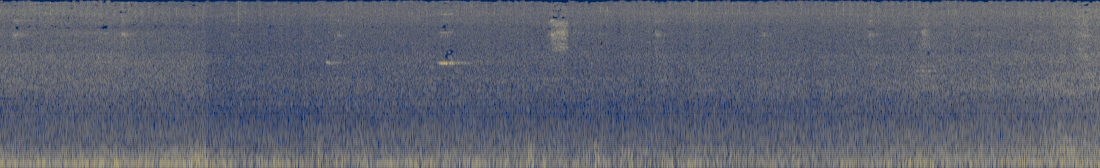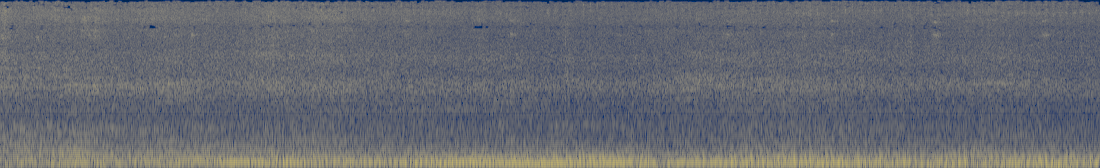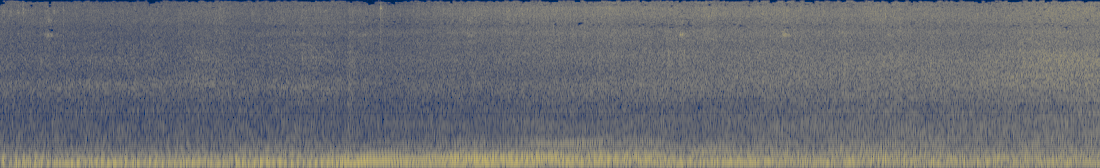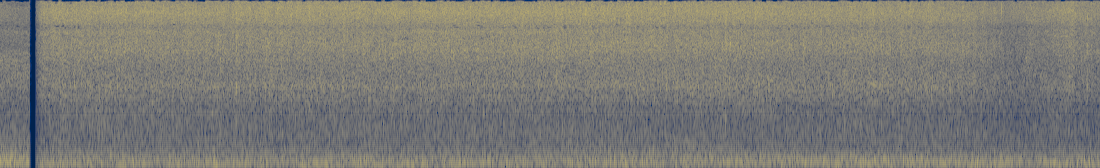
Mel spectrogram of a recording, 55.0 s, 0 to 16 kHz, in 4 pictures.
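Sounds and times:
vehicle engine humming: 0.0s - 55.0s
steady hiss: 41.7s - 55.0s.

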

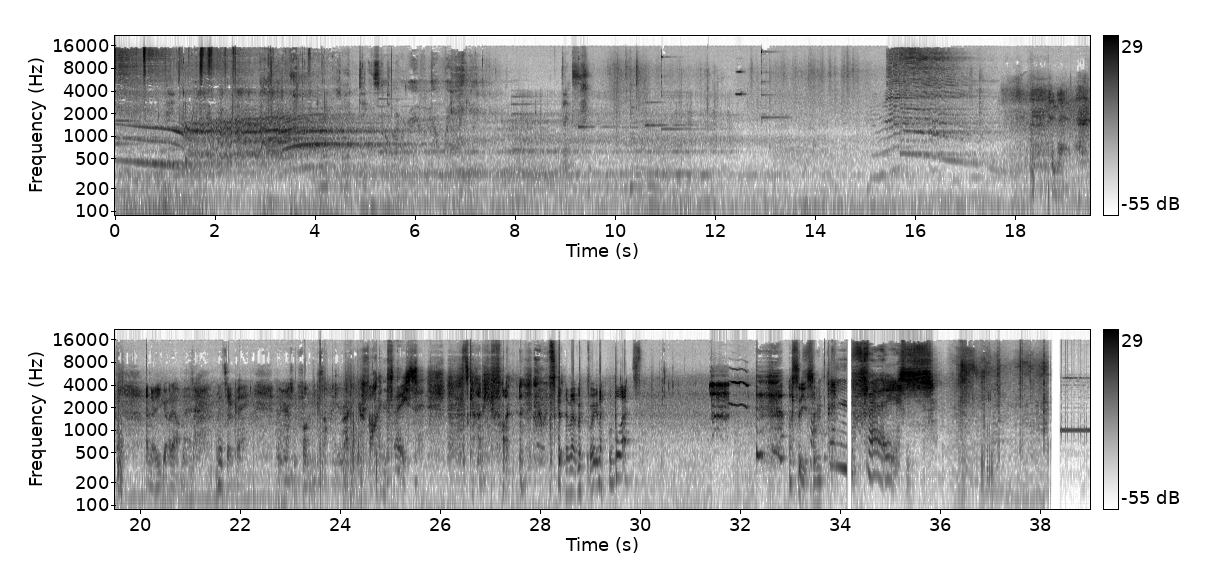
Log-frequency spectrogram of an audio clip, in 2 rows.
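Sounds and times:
low steady drone: 0.0s - 23.5s
wooden door creaking open: 15.0s - 17.5s
man laughing with high squeal: 31.4s - 33.0s.

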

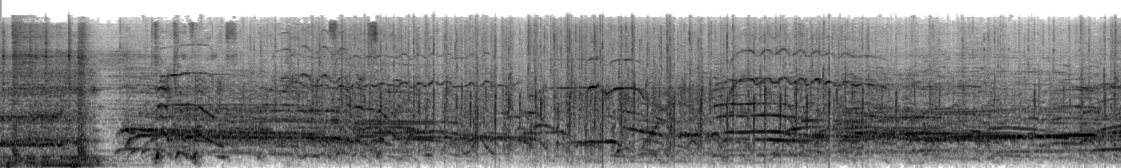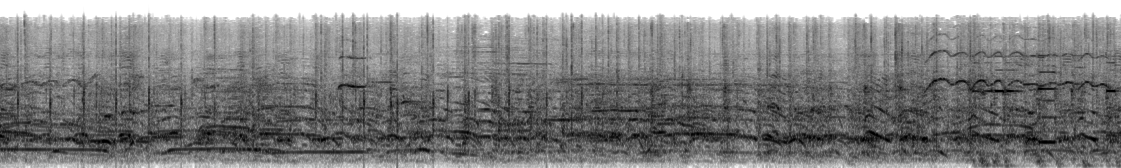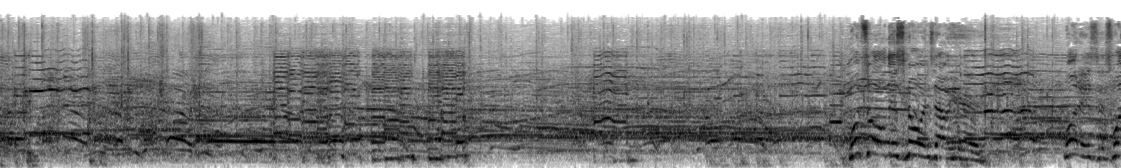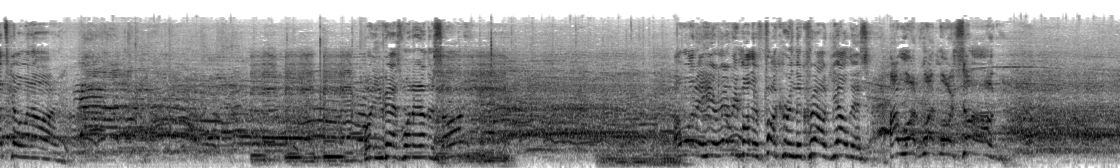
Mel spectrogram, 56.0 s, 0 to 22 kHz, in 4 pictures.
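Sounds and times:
crowd cheering and shouting: 0.0s - 56.0s
crowd clapping: 1.6s - 51.6s.

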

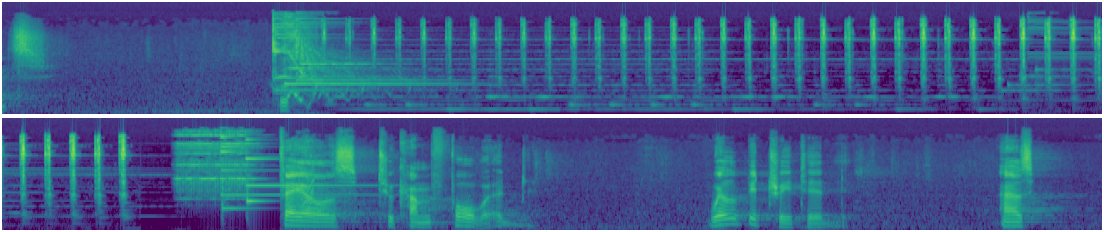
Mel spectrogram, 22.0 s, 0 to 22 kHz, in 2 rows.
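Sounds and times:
countdown timer ticking: 2.7s - 12.4s
low sustained background music: 2.7s - 16.2s.

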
